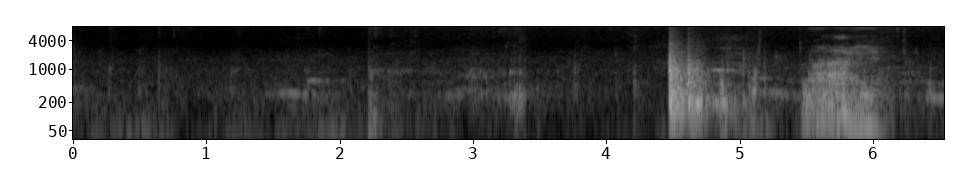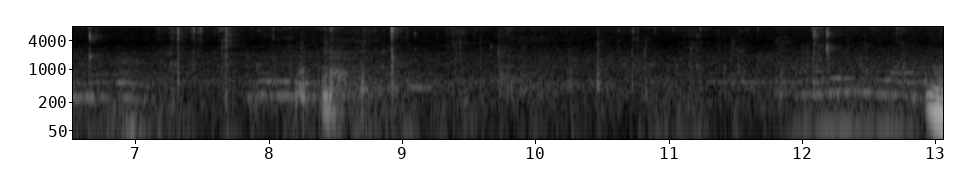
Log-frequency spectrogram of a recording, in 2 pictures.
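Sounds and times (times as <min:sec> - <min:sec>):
biting and chewing fried chicken: 0:05.5 - 0:13.0.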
